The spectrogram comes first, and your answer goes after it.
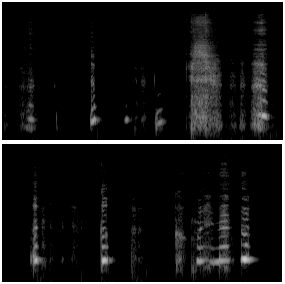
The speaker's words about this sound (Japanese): ごめんなさい、いきなり泣いたりして、なんだか胸がいっぱいで嬉しくて、急に涙が出ちゃって。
